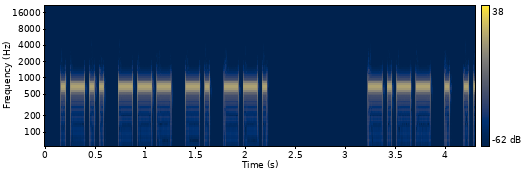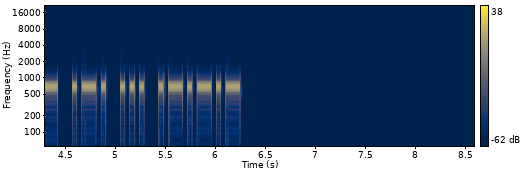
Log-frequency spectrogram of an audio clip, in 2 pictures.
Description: Morse code, heard as a keyed tone, about 25 wpm, 700 Hz. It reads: LONG YEARS.
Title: 3x Word-Spacing - Sentences from Top 200 Words - 25wpm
